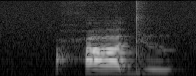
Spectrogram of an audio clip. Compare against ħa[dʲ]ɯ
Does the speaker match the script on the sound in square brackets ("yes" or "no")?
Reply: yes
